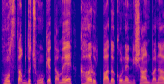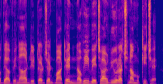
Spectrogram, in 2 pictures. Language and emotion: Gujarati, disgusted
